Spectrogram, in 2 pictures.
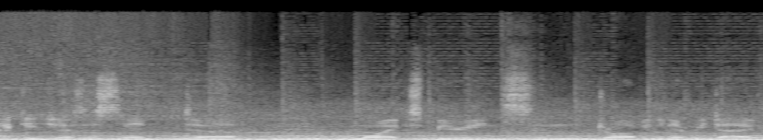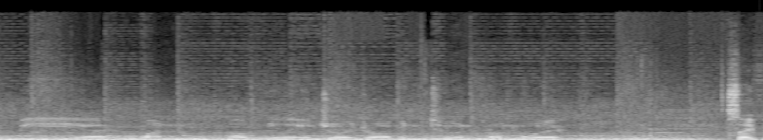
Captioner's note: car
